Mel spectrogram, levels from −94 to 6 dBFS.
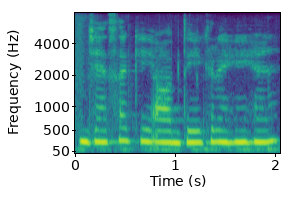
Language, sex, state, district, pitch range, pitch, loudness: Hindi, female, Bihar, Kaimur, 240-255 Hz, 245 Hz, -10 LUFS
